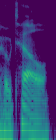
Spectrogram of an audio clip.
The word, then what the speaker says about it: hotel: So like in the word hotel, you'd put more oomph on the tell.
